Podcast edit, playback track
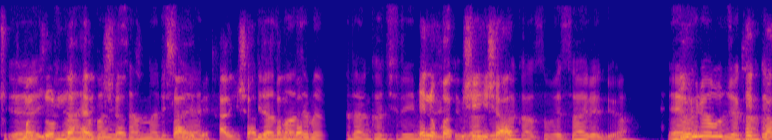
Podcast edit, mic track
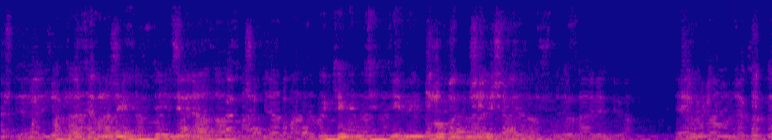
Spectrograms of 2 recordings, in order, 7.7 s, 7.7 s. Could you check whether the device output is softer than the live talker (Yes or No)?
Yes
